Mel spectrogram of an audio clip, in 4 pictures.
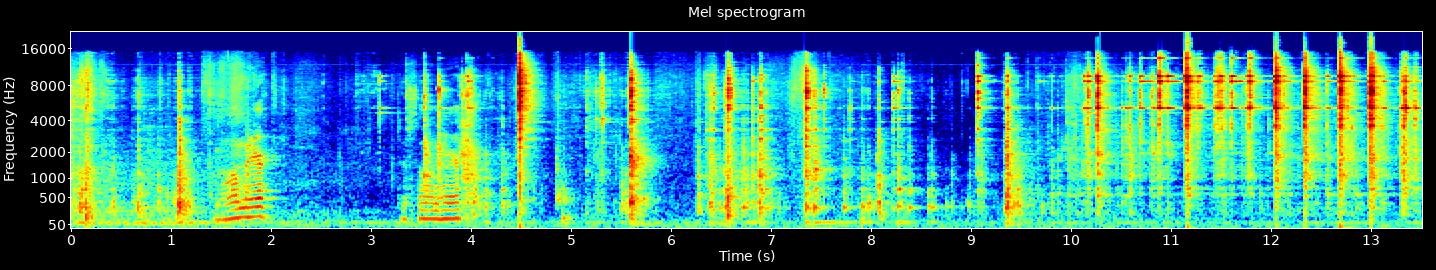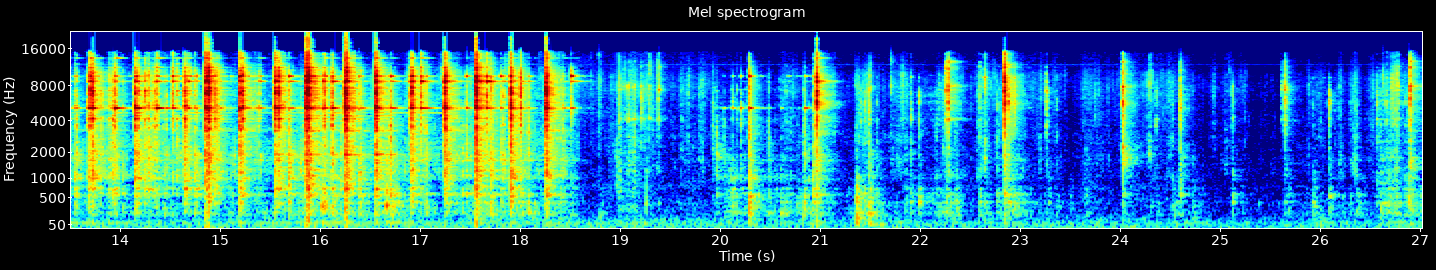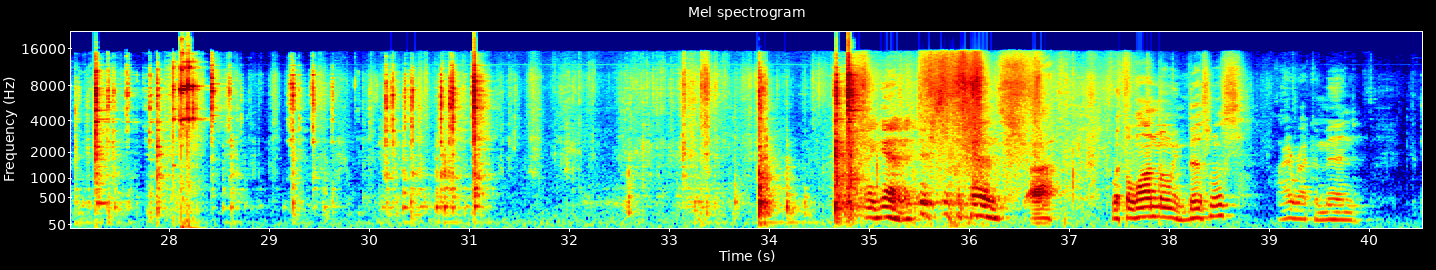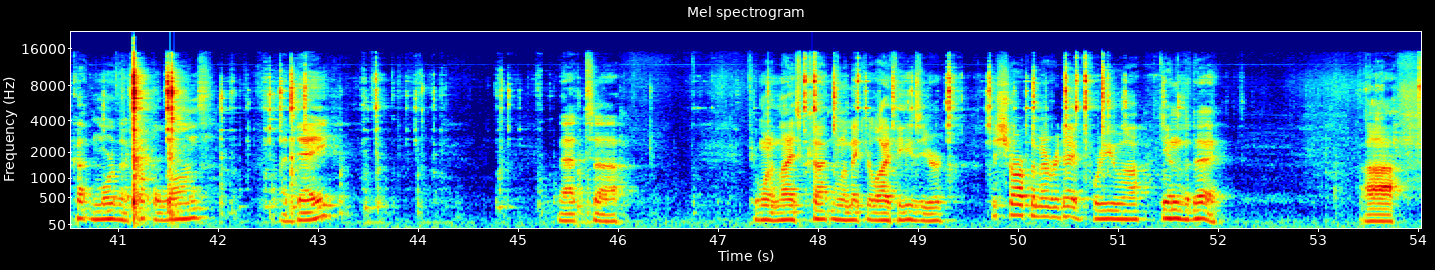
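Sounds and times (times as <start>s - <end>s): metal clinking: 3.0s - 31.3s
metal clattering: 25.7s - 31.3s.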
